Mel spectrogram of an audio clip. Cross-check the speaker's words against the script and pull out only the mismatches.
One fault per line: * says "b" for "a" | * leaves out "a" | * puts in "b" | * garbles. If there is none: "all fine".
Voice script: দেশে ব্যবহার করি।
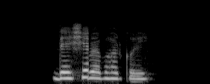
all fine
